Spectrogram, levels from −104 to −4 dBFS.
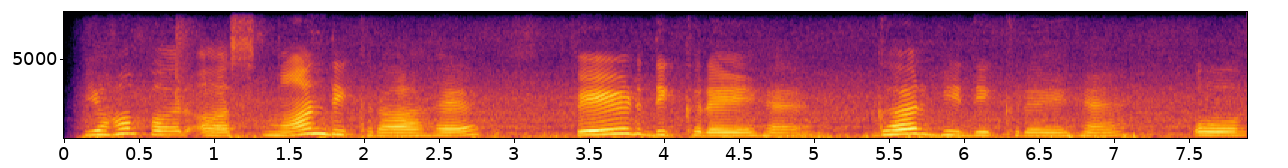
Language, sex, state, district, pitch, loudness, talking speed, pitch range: Hindi, female, Punjab, Pathankot, 215 Hz, -17 LUFS, 120 wpm, 200-250 Hz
